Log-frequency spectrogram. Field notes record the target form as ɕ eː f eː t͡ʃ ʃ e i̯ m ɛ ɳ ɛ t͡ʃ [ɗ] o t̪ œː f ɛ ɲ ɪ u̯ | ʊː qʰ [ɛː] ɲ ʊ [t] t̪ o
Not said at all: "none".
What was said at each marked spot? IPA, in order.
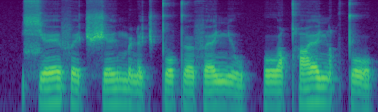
t̪, ɛː, q

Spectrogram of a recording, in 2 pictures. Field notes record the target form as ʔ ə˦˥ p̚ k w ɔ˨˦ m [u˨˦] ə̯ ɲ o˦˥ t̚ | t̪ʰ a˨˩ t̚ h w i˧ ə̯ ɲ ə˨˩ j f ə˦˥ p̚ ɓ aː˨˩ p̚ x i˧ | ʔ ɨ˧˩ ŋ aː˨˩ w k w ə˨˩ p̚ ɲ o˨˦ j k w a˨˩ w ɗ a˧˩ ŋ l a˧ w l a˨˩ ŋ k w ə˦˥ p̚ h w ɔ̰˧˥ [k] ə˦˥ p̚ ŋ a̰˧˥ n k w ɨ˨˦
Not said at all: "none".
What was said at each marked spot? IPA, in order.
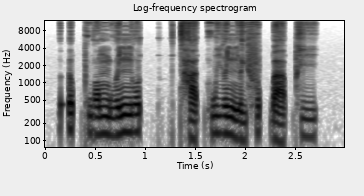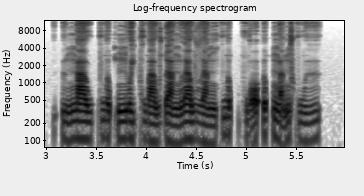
u˨˦, ʔ

